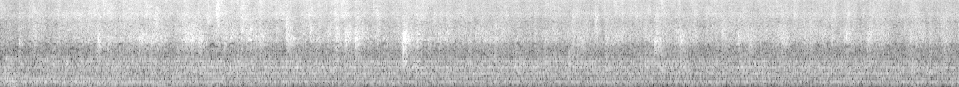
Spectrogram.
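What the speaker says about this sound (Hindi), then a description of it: "तो इतनी तेज़ बारिश होती है" Heavy rain pours steadily in Himachal, a dense, continuous hiss of downpour on surfaces, loud and unbroken throughout with no voices.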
